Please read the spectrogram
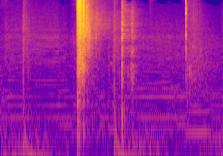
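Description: A single suppressed rifle shot a little under a second in, sharp and short, over background music.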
